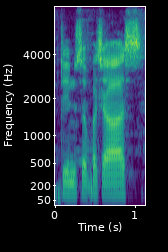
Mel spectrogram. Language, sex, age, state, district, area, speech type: Urdu, male, 18-30, Bihar, Saharsa, rural, spontaneous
